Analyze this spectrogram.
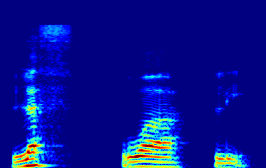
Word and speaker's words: lethwali: So now, not only is the lemeth always pronounced, when you say lethwali, the tau, letli, or letti, the tau is softened, lethwali. So it's lethwali, lethwaluch, lethwalach, lethwale, lethwala, lethwalan, lethwalochen, lethwale, to say we did not have, and so on.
